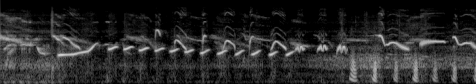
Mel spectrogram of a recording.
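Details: A tame caged Chinese hwamei with yellow bill and legs sings a quick series of repeated, evenly spaced whistled notes, then sharp clicking sounds mixed with sliding whistles at the end.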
